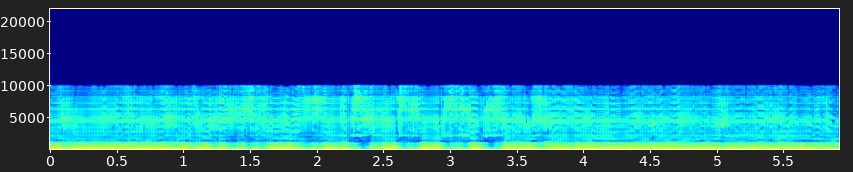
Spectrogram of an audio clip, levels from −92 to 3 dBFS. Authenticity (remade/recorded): remade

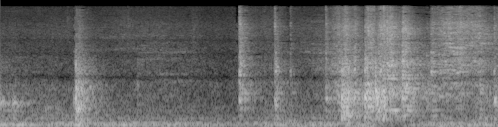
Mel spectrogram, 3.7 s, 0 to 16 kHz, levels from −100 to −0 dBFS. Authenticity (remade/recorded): recorded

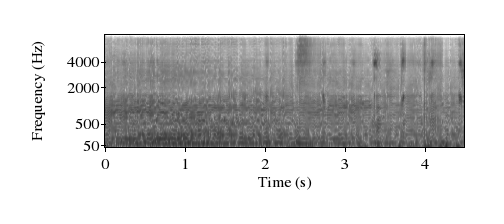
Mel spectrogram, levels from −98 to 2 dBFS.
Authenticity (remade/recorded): remade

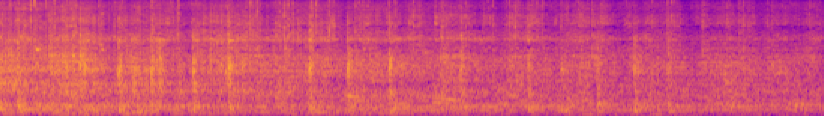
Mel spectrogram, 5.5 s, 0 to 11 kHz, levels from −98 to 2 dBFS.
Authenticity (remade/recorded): recorded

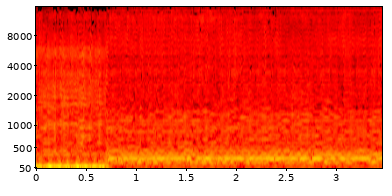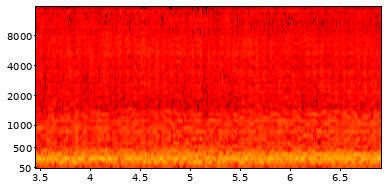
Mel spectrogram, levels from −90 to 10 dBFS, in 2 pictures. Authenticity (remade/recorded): remade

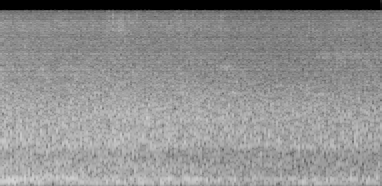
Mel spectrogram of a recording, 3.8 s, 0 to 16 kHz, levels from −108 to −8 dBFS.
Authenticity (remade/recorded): remade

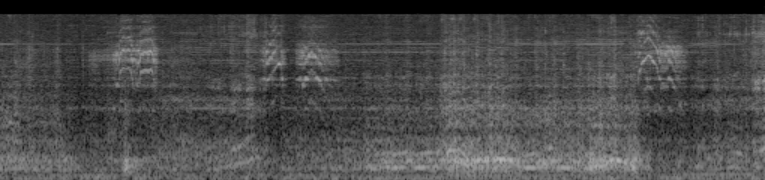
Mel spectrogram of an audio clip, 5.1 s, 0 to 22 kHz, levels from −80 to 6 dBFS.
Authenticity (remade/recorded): recorded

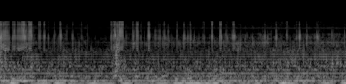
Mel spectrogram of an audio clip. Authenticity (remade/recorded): remade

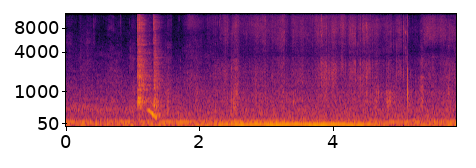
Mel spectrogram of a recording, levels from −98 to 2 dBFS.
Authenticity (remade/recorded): recorded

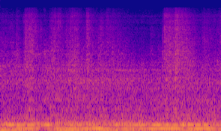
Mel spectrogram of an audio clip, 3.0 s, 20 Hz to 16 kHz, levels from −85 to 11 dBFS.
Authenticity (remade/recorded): recorded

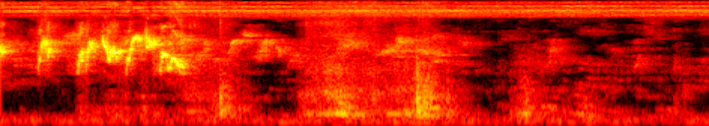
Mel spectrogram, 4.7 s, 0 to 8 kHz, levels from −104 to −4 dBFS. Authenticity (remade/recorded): remade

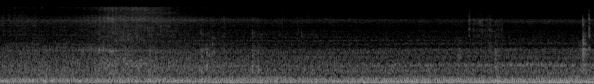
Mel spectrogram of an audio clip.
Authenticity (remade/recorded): remade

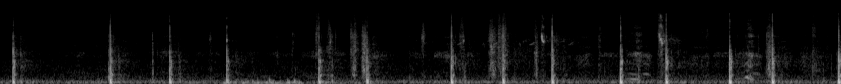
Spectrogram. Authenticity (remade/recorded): recorded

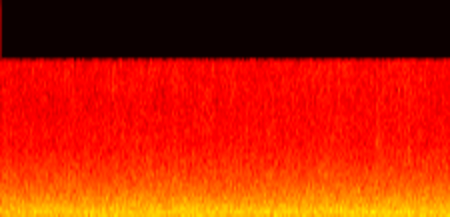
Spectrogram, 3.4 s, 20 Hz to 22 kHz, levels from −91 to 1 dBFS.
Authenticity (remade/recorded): remade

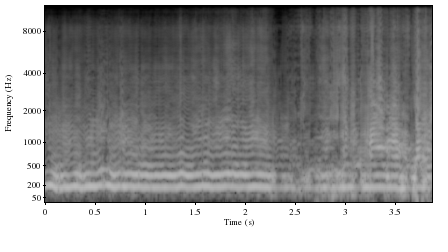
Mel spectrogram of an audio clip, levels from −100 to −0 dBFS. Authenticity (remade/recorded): remade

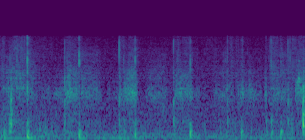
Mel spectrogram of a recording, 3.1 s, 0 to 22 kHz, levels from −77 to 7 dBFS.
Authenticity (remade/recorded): remade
